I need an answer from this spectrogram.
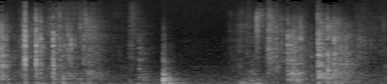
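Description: Dice rolling during a tabletop role-playing game, heard as a few bursts of sharp, clattering taps with short quiet gaps between them.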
